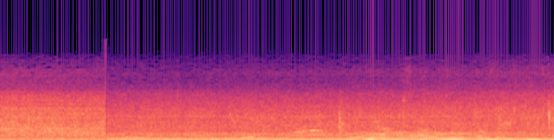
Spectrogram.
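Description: Food pieces slide into hot oil with a louder burst of sizzling.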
